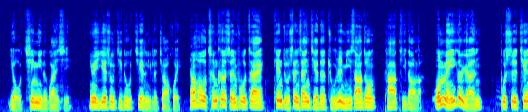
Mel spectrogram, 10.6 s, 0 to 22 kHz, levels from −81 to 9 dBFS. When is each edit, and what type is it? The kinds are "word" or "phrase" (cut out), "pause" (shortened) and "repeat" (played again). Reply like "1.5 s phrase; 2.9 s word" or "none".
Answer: 3.7 s pause; 5.4 s pause; 7.6 s pause; 8.6 s pause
